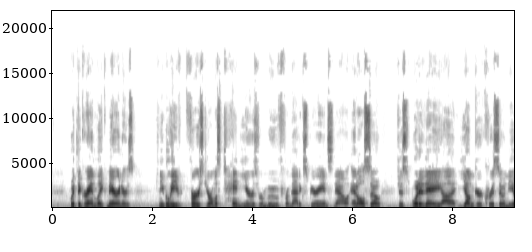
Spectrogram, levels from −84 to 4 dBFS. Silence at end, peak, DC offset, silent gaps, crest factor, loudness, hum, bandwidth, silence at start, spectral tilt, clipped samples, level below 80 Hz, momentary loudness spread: 0 s; -4 dBFS; under 0.1%; none; 18 dB; -21 LUFS; none; 17.5 kHz; 0.35 s; -4 dB/octave; under 0.1%; -60 dBFS; 12 LU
